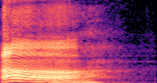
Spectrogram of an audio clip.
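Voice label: "uh", male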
